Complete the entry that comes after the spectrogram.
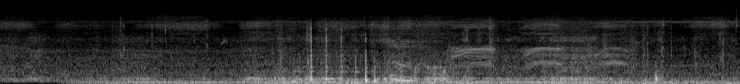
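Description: Low rumble and knocks of movement against a body-worn camera as its wearer walks, with a few sharp clicks about three seconds in. A crow caws a few times in the second half.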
